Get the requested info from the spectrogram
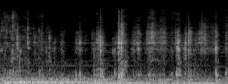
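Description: A clear plastic water bottle crackling and crinkling in the hands as someone drinks from it: a run of irregular small clicks and crackles.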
